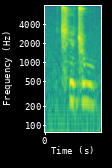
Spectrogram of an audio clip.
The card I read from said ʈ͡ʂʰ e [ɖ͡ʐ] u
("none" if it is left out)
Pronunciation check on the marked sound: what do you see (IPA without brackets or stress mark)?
ɖ͡ʐ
